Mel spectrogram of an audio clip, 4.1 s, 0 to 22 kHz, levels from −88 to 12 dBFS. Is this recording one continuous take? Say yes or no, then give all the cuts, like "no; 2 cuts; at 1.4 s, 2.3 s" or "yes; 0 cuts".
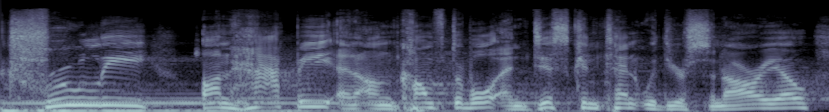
yes; 0 cuts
